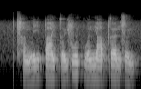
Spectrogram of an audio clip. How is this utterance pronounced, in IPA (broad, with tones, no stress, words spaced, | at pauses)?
t͡sʰɐ˨˩nliː˨t̚ paː˧jkɵ˨˥ɥfuː˥j kʷœː˨˧njaː˨˥p̚kœː˧nsɵ˨˩ɥ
